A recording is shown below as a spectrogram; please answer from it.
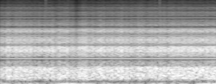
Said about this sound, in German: das Geräusch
